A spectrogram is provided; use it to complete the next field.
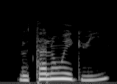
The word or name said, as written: talon aiguille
